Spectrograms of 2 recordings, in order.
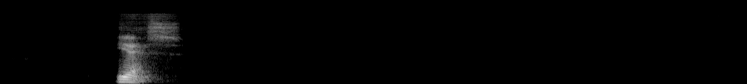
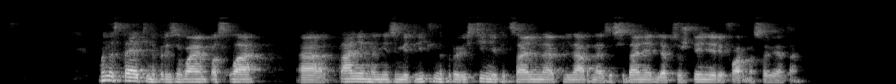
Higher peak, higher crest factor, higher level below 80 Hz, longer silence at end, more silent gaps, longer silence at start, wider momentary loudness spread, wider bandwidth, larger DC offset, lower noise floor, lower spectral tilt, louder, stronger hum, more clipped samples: about the same, -4 dBFS vs -2 dBFS; first, 26 dB vs 18 dB; second, -70 dBFS vs -64 dBFS; first, 5.7 s vs 0.95 s; neither; first, 1.15 s vs 1 s; first, 20 LU vs 7 LU; first, 11.5 kHz vs 9.4 kHz; neither; first, -89 dBFS vs -84 dBFS; second, -5 dB/octave vs -6.5 dB/octave; about the same, -20 LUFS vs -19 LUFS; neither; neither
